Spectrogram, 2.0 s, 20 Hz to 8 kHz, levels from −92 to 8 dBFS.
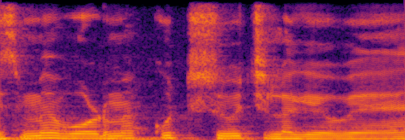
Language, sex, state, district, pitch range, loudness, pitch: Hindi, male, Uttar Pradesh, Shamli, 115-135 Hz, -13 LUFS, 130 Hz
